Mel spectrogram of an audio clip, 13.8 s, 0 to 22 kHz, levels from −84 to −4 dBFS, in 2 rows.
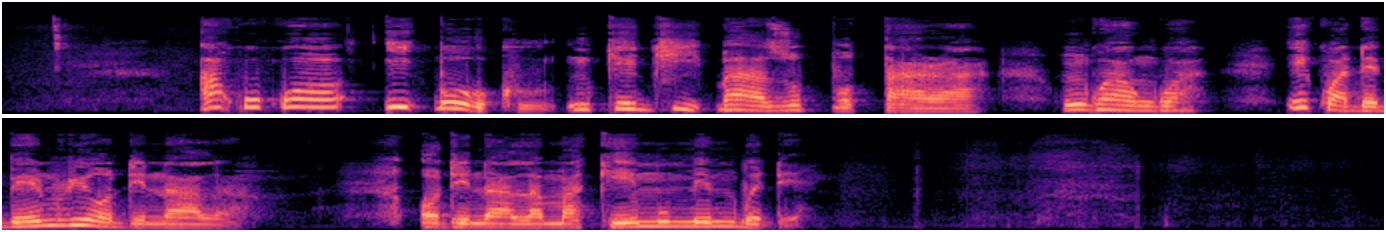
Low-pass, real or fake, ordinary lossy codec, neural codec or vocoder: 19.8 kHz; real; AAC, 32 kbps; none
